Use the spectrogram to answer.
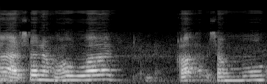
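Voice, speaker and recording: A man talks with a Palestinian accent over light background noise. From Salama, Jaffa, Palestine. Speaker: Nakba survivor, oral history interviewee. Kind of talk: interview answer. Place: home room. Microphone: camera far.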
